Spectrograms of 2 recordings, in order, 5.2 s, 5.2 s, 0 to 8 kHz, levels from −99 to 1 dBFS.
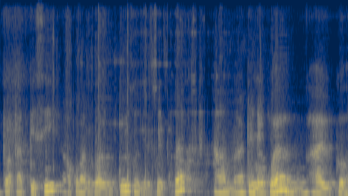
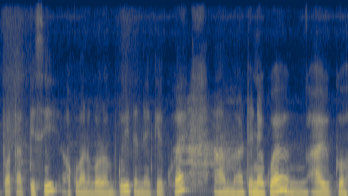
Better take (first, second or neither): second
